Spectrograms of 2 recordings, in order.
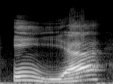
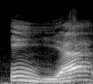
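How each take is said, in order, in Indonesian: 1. Vokal pembukanya pendek, huruf y-nya ditekan. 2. Vokal pembukanya pendek, huruf y-nya ditekan.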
